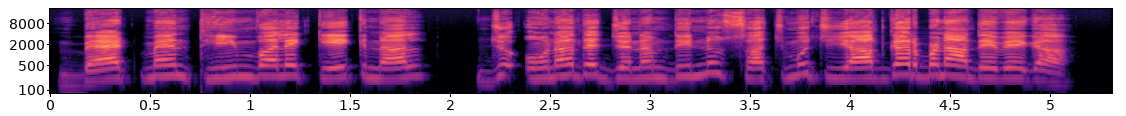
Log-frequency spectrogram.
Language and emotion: Punjabi, surprised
